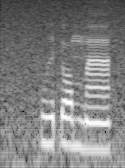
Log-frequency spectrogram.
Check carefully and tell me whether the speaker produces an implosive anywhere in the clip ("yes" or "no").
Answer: yes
